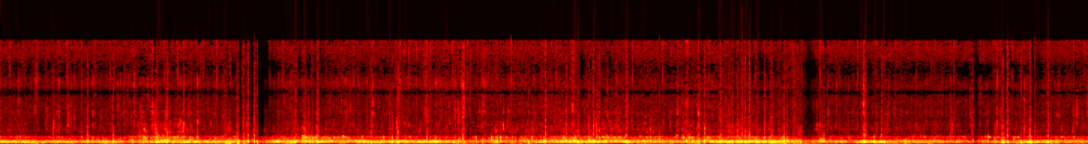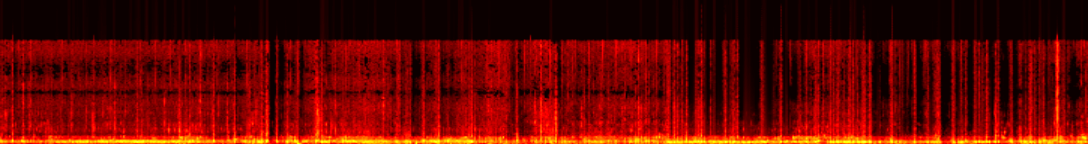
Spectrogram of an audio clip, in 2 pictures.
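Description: Muffled underwater rush and sloshing picked up by a camera's microphone while submerged and moving through the water, with scattered small knocks from the camera being handled.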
